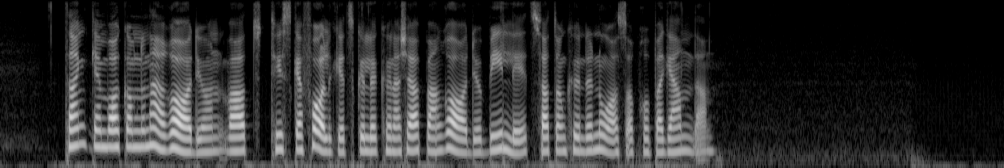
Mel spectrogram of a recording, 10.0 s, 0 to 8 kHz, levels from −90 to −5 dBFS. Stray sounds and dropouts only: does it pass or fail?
pass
